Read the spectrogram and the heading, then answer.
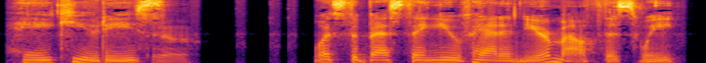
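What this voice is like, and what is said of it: Attempted sexy voice, sounds like old woman. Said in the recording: “Sounds like that sounds like an old woman right there... That sounds like grandma... the brief was a sexy voice, but I'm not sure she pulled it off.”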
